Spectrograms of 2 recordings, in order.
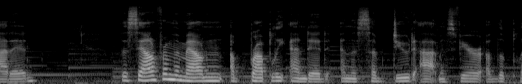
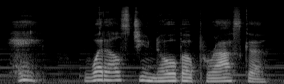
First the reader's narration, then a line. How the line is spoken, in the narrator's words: I whispered to him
